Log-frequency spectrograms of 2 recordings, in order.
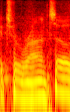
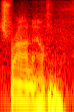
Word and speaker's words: Toronto: it is getting crazy if you say Toronto they'll know you're American it's pronounced Toronto uh there there I mean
